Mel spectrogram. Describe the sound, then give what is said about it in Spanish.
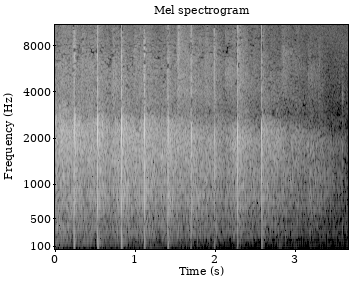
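An audience applauds the Lord for a step of faith, with a steady beat of about nine sharp claps in unison riding over a dense wash of crowd clapping that gradually fades out. No one speaks. “Un aplauso al Señor por ese paso de fe.”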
